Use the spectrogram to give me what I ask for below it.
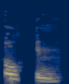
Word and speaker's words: Tolkien: I believe the pronunciation for the name is Tolkien. I believe his name is actually pronounced Tolkien, but the U.S. calls it Tolkien.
